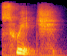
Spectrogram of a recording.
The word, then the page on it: switch: British English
